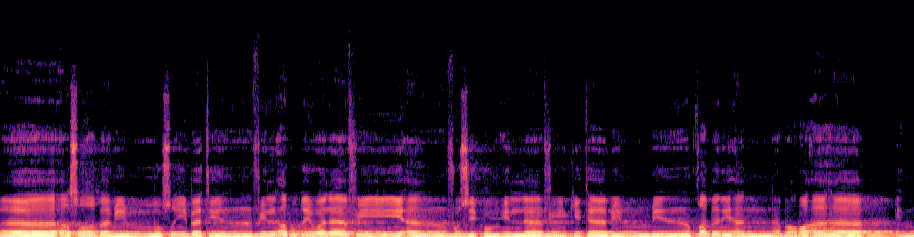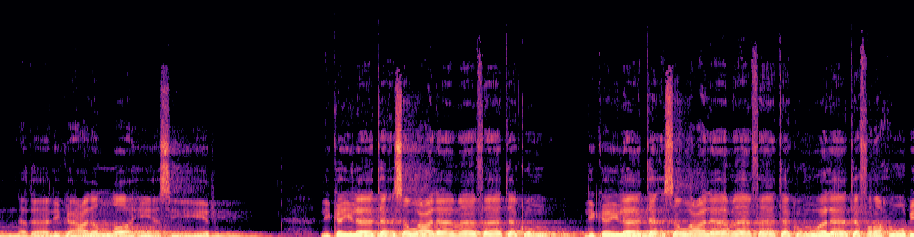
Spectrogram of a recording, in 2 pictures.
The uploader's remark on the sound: at the Houghton Masjid (West Street)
